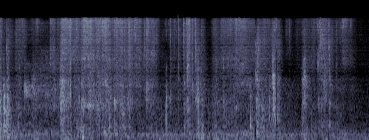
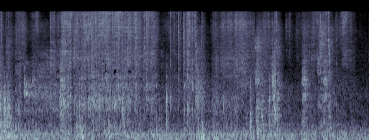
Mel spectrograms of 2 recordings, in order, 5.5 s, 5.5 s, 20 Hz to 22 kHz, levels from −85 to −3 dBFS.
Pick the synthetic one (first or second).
first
